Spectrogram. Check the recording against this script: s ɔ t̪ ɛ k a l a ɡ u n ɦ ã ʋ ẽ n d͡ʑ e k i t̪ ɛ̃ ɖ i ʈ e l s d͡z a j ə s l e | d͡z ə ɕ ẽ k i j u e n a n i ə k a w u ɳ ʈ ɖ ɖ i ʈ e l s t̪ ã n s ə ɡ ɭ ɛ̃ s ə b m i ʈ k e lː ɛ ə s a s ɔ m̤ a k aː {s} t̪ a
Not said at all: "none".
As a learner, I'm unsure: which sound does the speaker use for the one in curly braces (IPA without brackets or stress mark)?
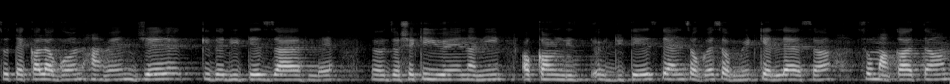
none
